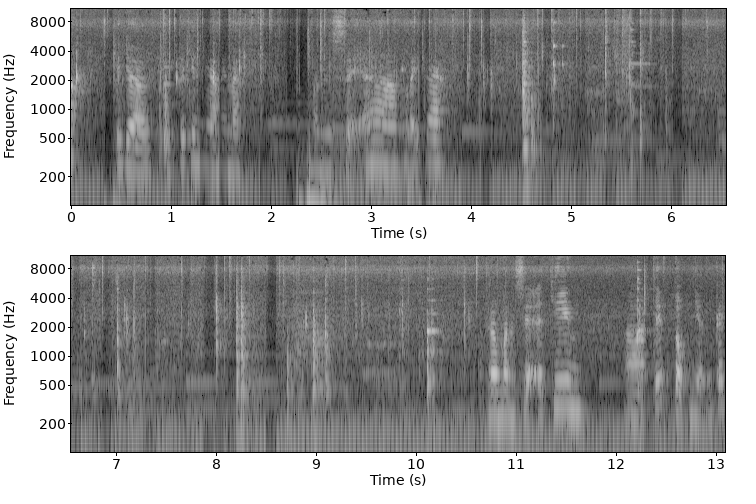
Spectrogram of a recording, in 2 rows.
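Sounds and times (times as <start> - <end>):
deep-frying oil sizzling: 0.0 - 13.0.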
